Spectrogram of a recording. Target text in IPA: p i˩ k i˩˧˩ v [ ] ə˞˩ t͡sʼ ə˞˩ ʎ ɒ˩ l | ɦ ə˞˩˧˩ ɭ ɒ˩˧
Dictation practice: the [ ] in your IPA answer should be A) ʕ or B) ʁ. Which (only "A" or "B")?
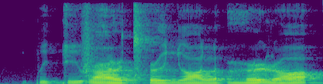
A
